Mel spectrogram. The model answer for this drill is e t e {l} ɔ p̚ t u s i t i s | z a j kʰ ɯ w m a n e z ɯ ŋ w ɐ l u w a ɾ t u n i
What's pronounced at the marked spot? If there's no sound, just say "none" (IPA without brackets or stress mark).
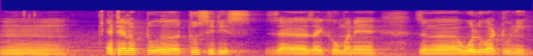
l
